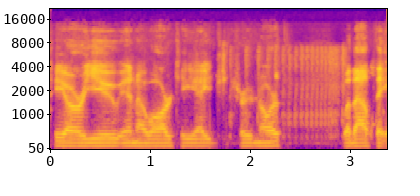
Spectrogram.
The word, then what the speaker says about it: TruNorth: Again, it's spelled TRUNORTH, True North, without the E on True, and it's all one word, True North.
